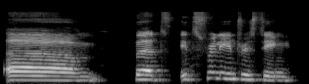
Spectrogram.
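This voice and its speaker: A woman's voice: medium pitch, slow, clean tone. A woman from Argentina, a native Spanish speaker with an Argentine accent, talking earnestly and emphatically as a podcast guest. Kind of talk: casual conversation.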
